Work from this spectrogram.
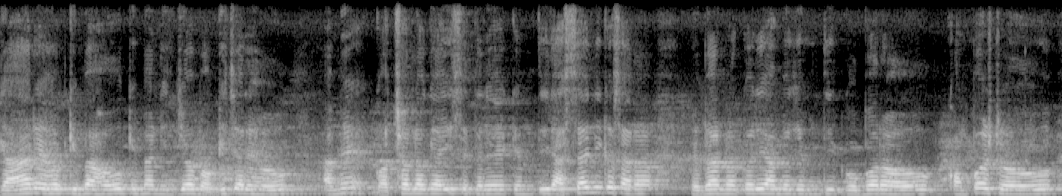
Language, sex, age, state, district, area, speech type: Odia, male, 18-30, Odisha, Puri, urban, spontaneous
